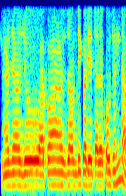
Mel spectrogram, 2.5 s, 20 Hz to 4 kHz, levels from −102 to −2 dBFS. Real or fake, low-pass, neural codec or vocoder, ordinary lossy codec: real; 3.6 kHz; none; none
